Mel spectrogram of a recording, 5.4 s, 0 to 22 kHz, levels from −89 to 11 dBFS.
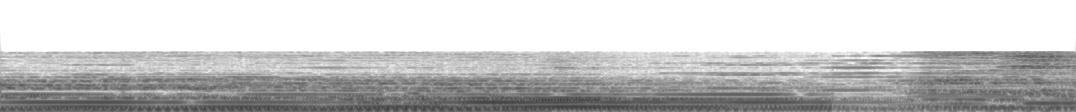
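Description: From 4.16 s to the end at 5.38 s, the audio turns thin, bright and hissy, heard through a narrow call-codec band that stops at 4 kHz. This is pre-emphasis left on: a J.17-style treble boost, about 11 dB at 10 kHz relative to 1 kHz, with no matching de-emphasis applied.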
